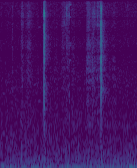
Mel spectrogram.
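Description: Scissors cut a piece from a stationery sticker sheet with two crisp, close snips about a second apart and faint handling noise in between.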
